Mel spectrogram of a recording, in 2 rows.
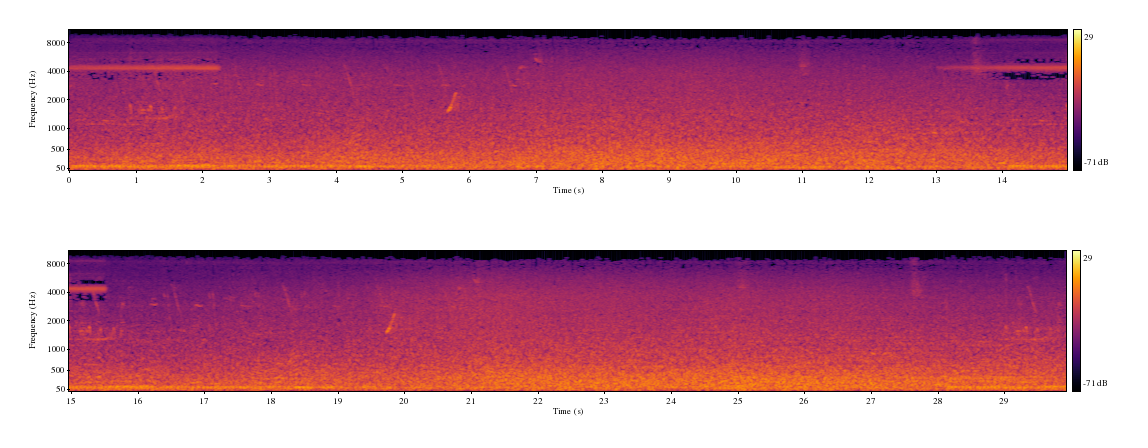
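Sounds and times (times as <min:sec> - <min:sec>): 
cicadas: 0:00.0 - 0:05.9, 0:13.0 - 0:16.9
distant tropical birds: 0:00.0 - 0:07.4, 0:13.0 - 0:21.3
slow smooth waves coming in on an island beach: 0:00.0 - 0:29.9.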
